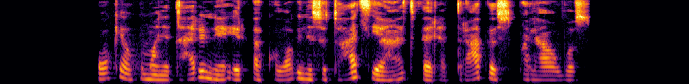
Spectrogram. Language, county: Lithuanian, Kaunas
